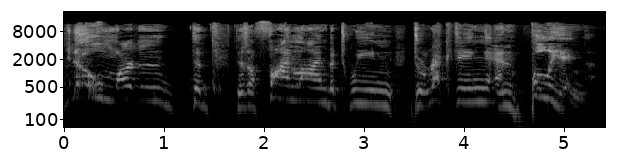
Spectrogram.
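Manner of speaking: high, slow indignant outburst. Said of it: "I blew up".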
